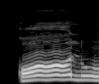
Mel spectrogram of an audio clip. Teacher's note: ক এক আলিফ টান লু ৩ আলিফ টান মধ্যে মুনফাসিল।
